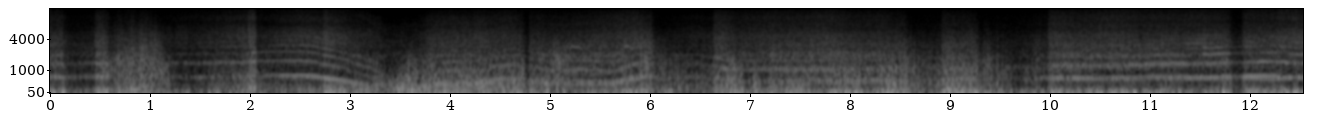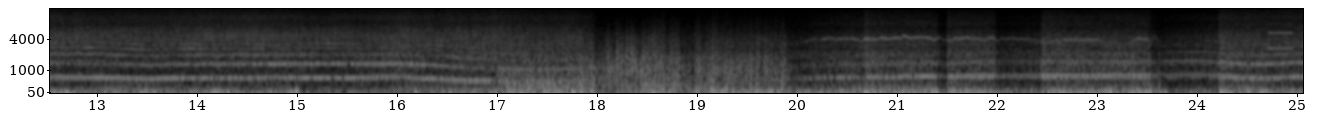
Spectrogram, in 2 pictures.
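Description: Brushless motors and propellers of a 5-inch FPV quadcopter (DYS 2207 2600KV motors, 5-inch props) heard from the onboard GoPro: a whine that rises and falls in pitch with the throttle and drops away briefly several times, over heavy wind noise.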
